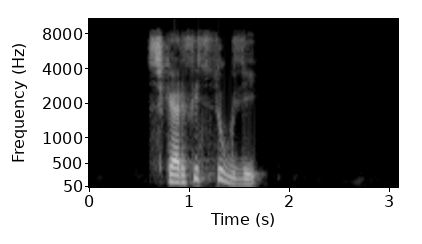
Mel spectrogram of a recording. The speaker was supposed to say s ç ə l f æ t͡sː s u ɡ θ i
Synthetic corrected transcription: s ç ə ɾ f i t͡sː θ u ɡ ð i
